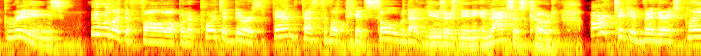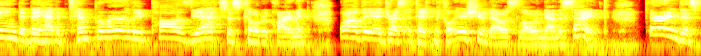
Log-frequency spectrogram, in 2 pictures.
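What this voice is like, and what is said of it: Corporate PR spokesperson voice. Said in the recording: “I'll do my PR voice ... Here's the PR voice.”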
